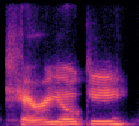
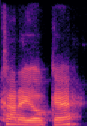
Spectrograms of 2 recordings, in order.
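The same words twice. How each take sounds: First: It is said with the American pronunciation. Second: It is said with the family's pronunciation. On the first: "that's how Americans say it" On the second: "how my family would say it back home"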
